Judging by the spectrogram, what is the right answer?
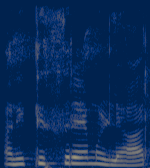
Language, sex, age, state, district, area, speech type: Goan Konkani, female, 18-30, Goa, Canacona, rural, spontaneous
